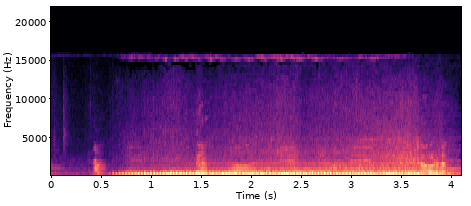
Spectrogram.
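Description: A loud, steady low rumble starts about half a second in and holds, with faint voices beneath it.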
